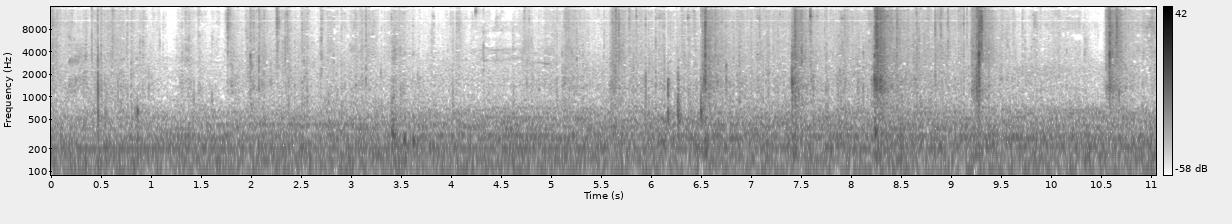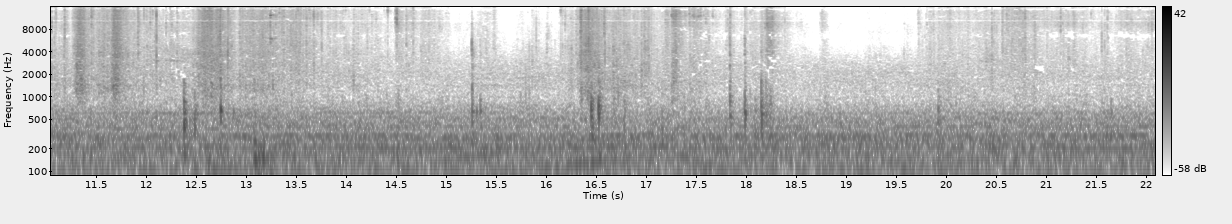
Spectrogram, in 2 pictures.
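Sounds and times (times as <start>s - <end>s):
rustling vine growth: 0.0s - 18.4s, 19.6s - 22.0s.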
